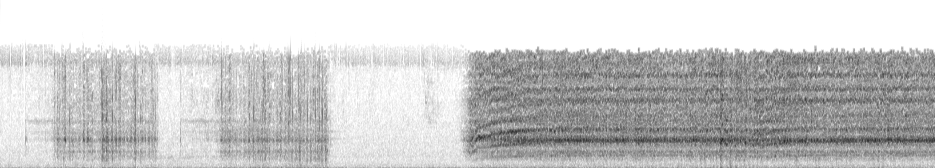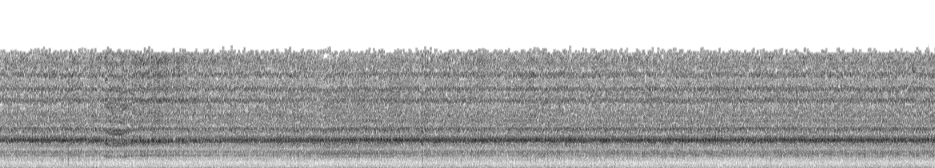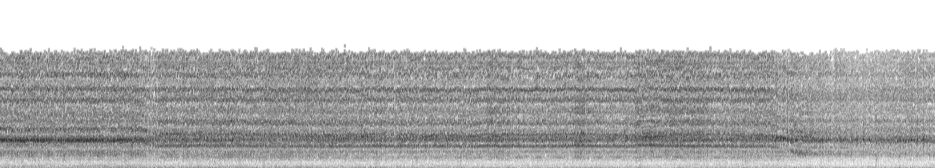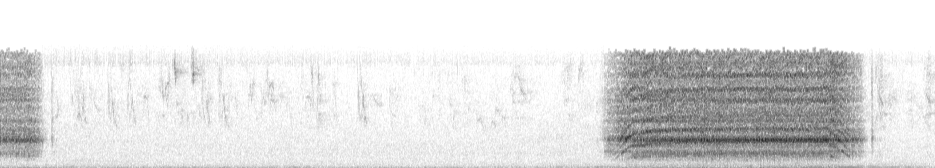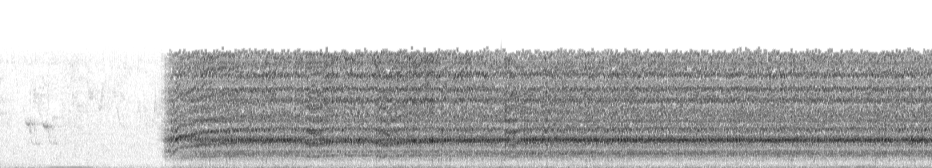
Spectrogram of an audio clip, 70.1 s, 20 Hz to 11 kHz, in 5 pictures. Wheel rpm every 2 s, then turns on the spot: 10, 20, 20, 80, 230, 230, 230, 230, 230, 230, 230, 230, 230, 230, 230, 200, 200, 190, 200, 190, 130, 40, 0, 0, 0, 40, 230, 80, 0, 130, 230, 230, 230, 230, 230.
0-6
